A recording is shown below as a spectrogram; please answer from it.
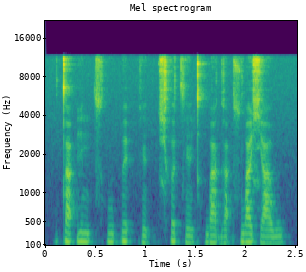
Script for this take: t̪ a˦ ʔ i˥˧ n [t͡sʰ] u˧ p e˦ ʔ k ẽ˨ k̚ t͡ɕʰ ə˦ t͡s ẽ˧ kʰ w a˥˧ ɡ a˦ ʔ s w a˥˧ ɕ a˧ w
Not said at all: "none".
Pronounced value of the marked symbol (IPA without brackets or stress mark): t͡sʰ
